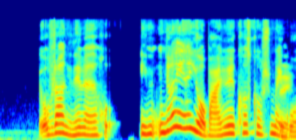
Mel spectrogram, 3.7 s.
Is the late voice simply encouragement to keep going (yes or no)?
no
